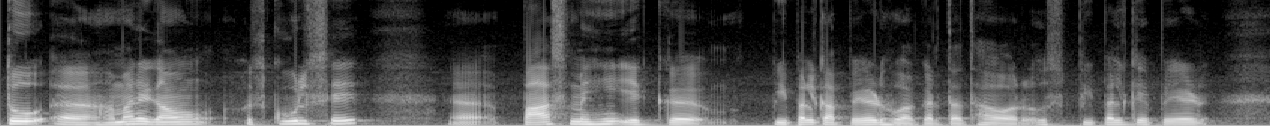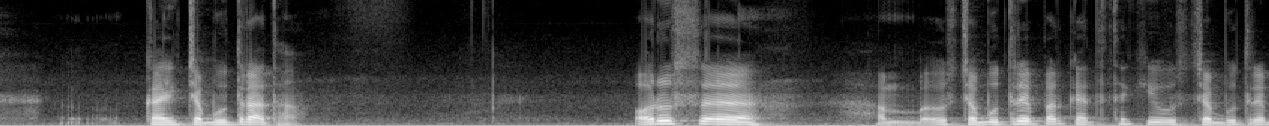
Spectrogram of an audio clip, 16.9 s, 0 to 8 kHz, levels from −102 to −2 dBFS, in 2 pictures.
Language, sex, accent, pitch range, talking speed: Hindi, male, native, 110-145 Hz, 125 wpm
